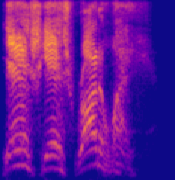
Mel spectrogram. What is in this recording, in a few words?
Male Dredger Attack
